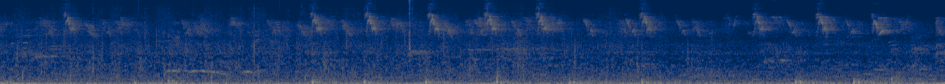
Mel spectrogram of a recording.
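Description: Small birds chirping busily in quick short falling chirps, several a second. Under them are a walker's footsteps as low, regular thuds.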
